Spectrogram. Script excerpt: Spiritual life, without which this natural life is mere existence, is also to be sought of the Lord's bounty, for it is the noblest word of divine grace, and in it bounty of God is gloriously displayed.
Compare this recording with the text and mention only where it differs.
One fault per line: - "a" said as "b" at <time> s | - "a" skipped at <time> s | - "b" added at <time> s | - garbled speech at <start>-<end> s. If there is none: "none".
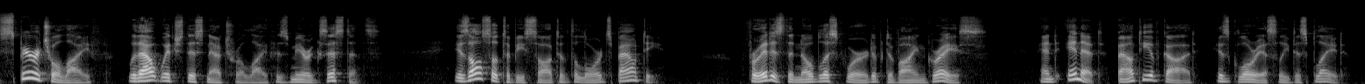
none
